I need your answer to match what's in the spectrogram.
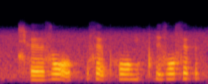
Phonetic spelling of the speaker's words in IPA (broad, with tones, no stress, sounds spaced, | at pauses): t͡ɕʰ e˨ ɪ̯ z o̰˦˨ ʊ̯ | sʰ ḛ˦˨ ɪ̯ pʰ o˦ ʊ̯ ŋ ʊ˦ ʔ pʰ ḭ˦˨ z o˦ s ɪ˦ ʔ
